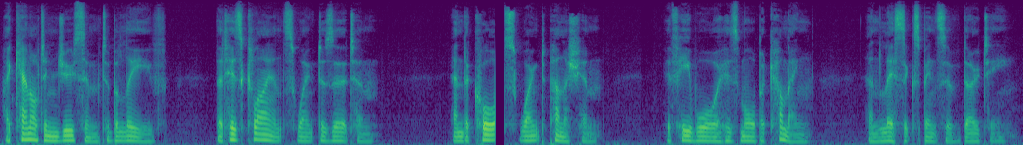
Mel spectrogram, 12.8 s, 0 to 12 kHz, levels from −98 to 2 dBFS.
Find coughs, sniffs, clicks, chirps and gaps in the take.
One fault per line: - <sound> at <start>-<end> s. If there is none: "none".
- dropout at 6.2-6.3 s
